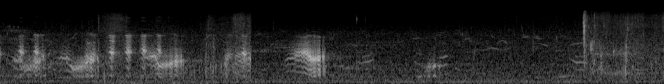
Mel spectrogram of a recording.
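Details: Frogs calling in a short nature film: a run of quick, pulsed, quacking croaks in the first two and a half seconds, one louder croak near three seconds, then quieter scattered calls over a faint background hiss.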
